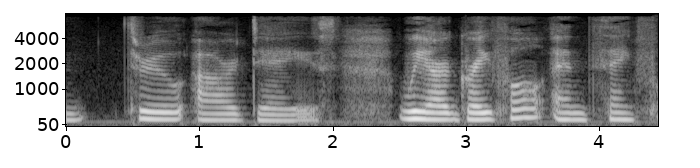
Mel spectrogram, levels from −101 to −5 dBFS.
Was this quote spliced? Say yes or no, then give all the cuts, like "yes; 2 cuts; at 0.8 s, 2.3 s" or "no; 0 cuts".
no; 0 cuts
